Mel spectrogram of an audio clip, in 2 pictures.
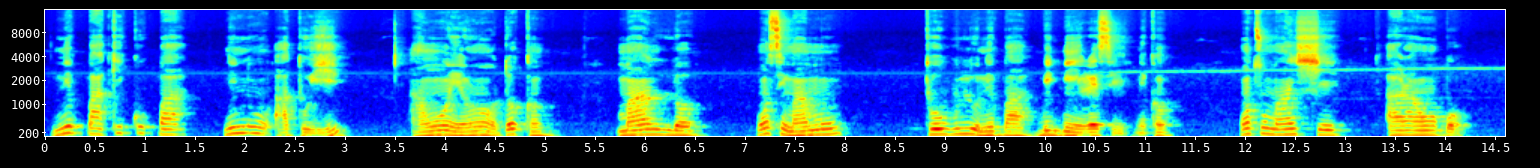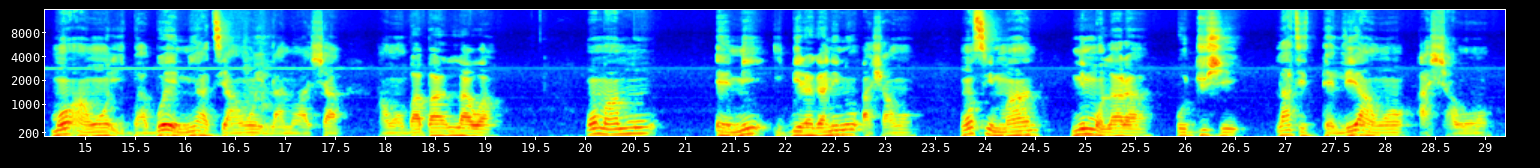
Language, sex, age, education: Yoruba, male, 30-45, tertiary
